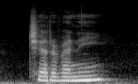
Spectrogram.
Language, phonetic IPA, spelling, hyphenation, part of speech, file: Czech, [ˈt͡ʃɛrvɛniː], červený, čer‧ve‧ný, adjective, Cs-červený.ogg
- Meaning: red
